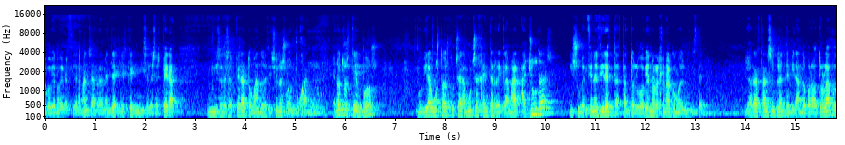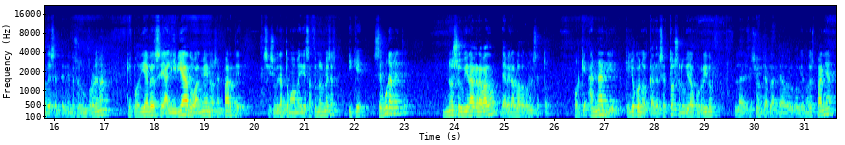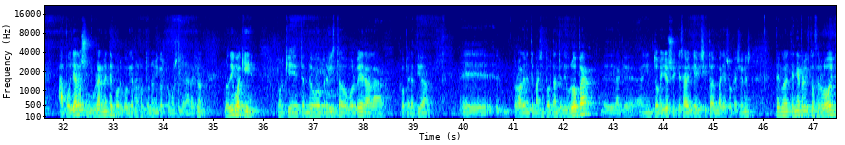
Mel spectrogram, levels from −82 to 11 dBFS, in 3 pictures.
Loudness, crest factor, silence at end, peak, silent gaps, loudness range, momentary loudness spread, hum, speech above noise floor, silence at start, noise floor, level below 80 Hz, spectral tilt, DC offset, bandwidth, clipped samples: -33 LUFS; 26 dB; 0 s; -6 dBFS; none; 8 LU; 15 LU; none; 22 dB; 0 s; -54 dBFS; -78 dBFS; -5.5 dB/octave; under 0.1%; 15.5 kHz; under 0.1%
